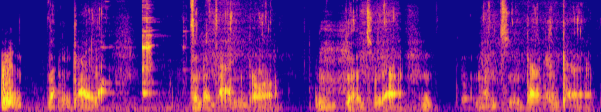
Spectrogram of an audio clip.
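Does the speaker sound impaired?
Yes: laryngectomy, esophageal speech, total laryngectomy for hypopharyngeal cancer; stage four hypopharyngeal cancer, possibly smoking-related; speaks with esophageal speech after laryngectomy; lost basic speaking ability after surgery, esophageal speech via air vibration learned through long practice.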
